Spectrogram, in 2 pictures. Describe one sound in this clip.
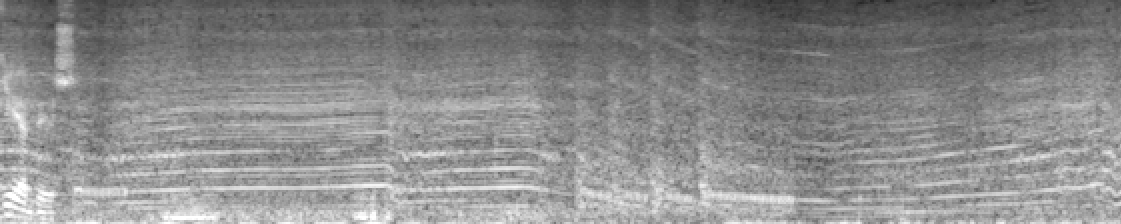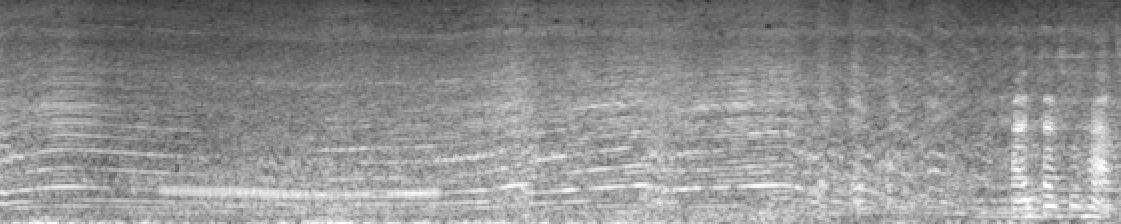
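A racing car engine whines at high revs and drops in pitch as the car slows.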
